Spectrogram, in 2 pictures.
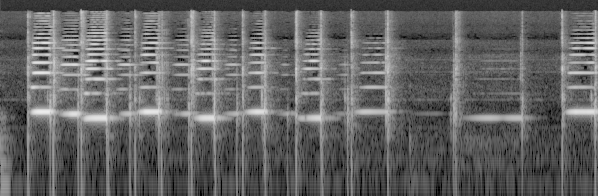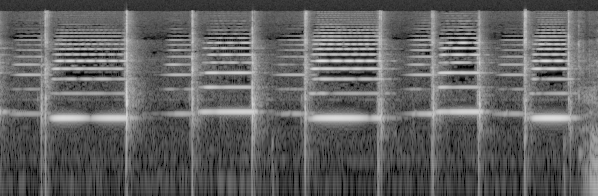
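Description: Diatonic button accordion playing an ornamental run (adorno) on the treble buttons alone, without bass. Quick notes alternate between two neighbouring pitches for about four seconds, then come as longer held notes with short gaps. Each note starts with a sharp click of the button.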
